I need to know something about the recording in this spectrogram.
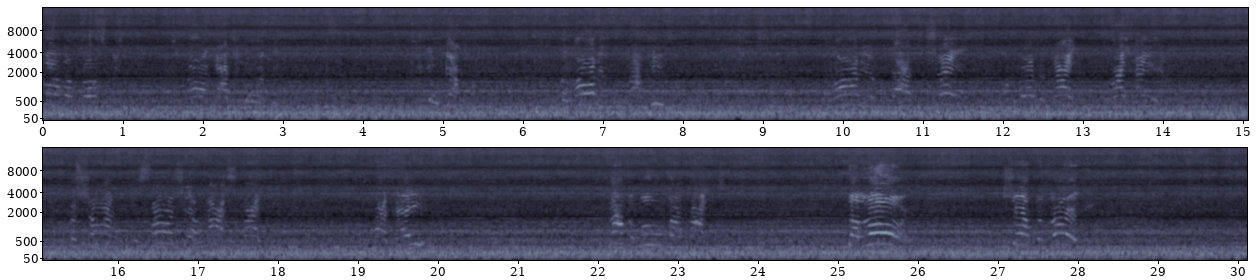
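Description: Faint, distant speech from a woman over a steady low rumble. The rumble is the loudest thing throughout and does not change.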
